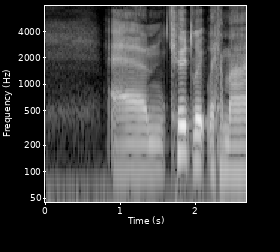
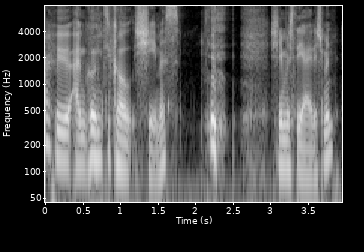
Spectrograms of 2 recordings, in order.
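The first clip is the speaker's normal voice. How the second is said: usual speaking voice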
